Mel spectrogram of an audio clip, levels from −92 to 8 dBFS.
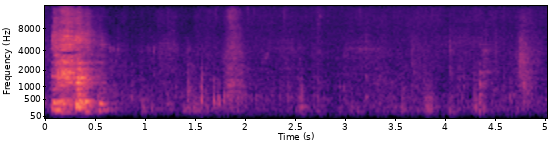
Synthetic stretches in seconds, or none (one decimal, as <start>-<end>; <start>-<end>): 3.9-5.0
